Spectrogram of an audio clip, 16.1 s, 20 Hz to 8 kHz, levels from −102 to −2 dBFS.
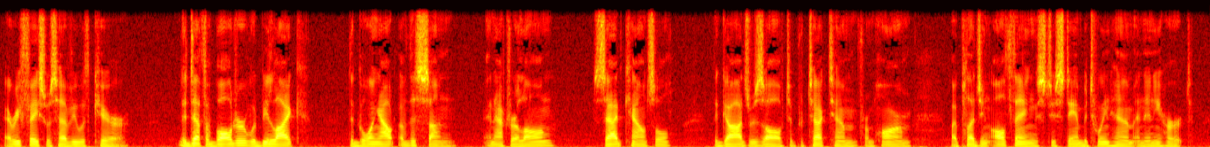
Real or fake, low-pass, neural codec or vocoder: real; 7.2 kHz; none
